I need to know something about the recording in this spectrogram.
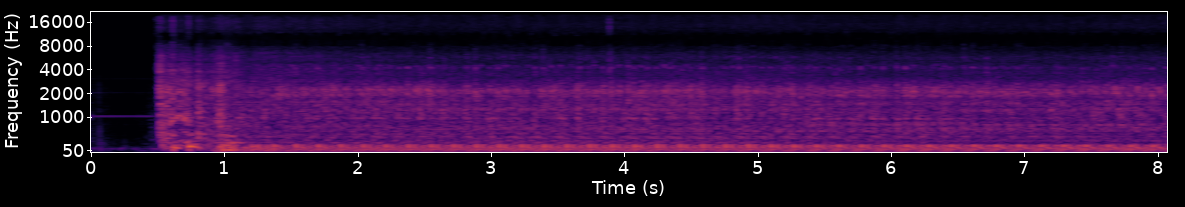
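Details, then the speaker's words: Diesel engine on first start after swap, with used injection pump and newer glow plugs from another engine: brief crank, fires immediately and settles to a steady, even clatter at idle with no misses. "so fire it up and it lights right off so that's cool"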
